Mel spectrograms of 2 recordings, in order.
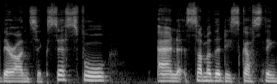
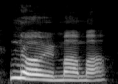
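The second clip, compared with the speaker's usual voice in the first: higher, slow, louder put-on scammer; stubborn, pleading scammer; mock scammer voice; 8 semitones higher, 7 dB louder, slower than usual. Scammer repeating his slip to the vlogger, mock voice. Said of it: "he repeats again".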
